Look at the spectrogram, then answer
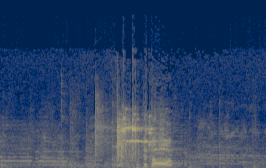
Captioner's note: kepler shouts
